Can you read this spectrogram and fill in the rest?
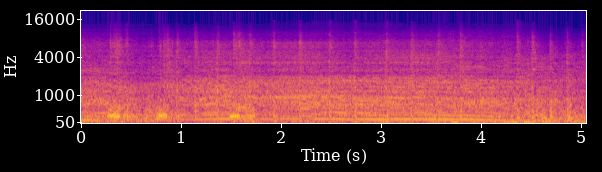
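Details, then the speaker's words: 2020 KTM 300 XCW TPI two-stroke, warm, after replacing the crankcase pressure sensor to cure off-idle sputtering: crisp blips climbing quickly in pitch with no hesitation off idle; throttle response now clean and strong. "What a difference, holy crap, right away. Damn, this thing's a beast."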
